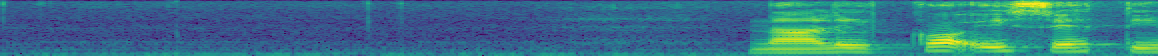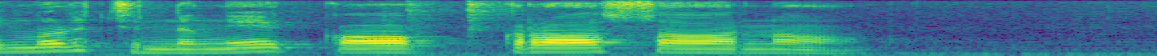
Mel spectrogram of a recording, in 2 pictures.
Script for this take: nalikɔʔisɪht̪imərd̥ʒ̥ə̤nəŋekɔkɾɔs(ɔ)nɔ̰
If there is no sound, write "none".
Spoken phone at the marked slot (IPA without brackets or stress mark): ɔ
